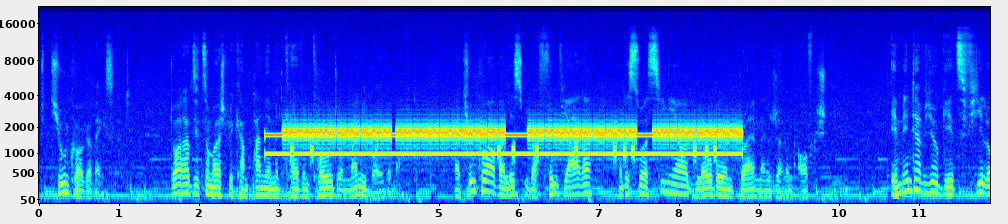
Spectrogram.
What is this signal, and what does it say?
300-baud modem data (V.21 tones), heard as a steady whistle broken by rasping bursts, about 300 baud, 200 Hz shift.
